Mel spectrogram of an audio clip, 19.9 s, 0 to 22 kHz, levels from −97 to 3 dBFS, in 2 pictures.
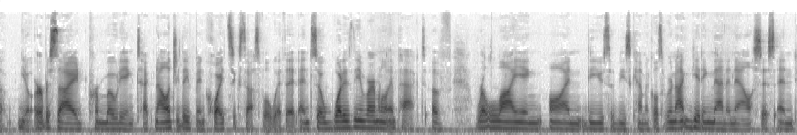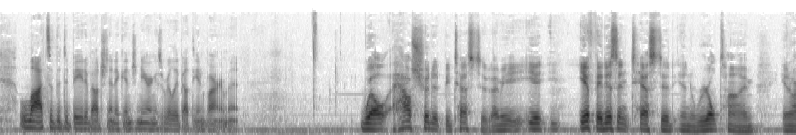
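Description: Nothing goes wrong anywhere in this one, so there's no technical fault to point out at any moment.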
